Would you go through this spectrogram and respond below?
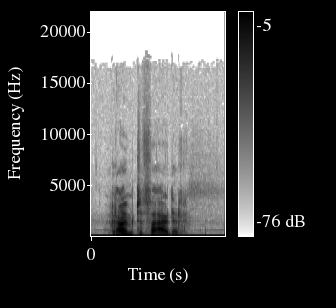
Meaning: a (male) astronaut
- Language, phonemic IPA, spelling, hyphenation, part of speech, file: Dutch, /ˈrœy̯m.təˌvaːr.dər/, ruimtevaarder, ruim‧te‧vaar‧der, noun, Nl-ruimtevaarder.ogg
